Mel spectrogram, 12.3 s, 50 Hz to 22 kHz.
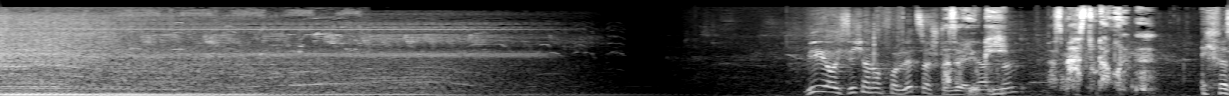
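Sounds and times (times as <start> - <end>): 
car engine rumbling as the car drives off: 0.0 - 6.3
speech: 8.1 - 12.2.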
